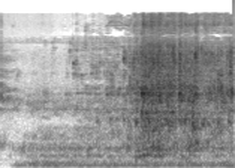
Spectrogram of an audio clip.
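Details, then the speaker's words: Single-tub washing machine after replacing the faulty button module with a universal module, tested filled with water in wash mode: steady churning water slosh with no knocks, grinding or stalls; agitator runs evenly. "Start. Terlihat dan terdengar ya. sudah berfungsi. Dia bisa mencuci sekarang."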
